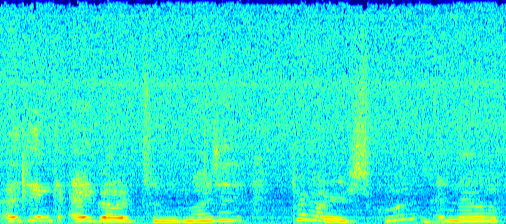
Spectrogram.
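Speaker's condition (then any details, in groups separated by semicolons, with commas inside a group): Cerebral palsy; slow speaker, listeners take time to understand, speaks verbally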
